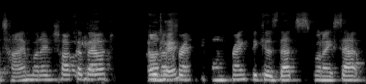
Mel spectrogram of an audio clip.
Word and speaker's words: Anne Frank: which is, I think we usually refer to Anne Frank, but there's a suggestion in the book that the proper way to say it is Anna, like Anna and Sana and Hannah. And I just want to know, should we be saying Anna Frank?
